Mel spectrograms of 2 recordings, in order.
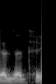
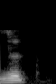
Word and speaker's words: ZZT: And then books like Anna Anthropy's Zut, because it's not pronounced ZZT, it's meant to be Zut, is like, I've never played that game.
